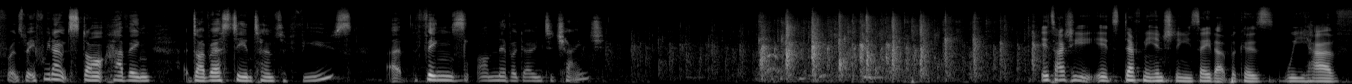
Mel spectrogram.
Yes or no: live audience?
yes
